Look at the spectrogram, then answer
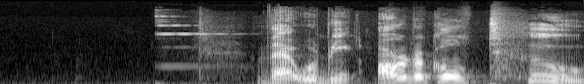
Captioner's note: bell rings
